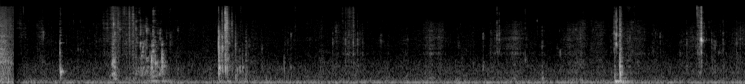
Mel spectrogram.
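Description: A few soft, scattered mouth noises and small clicks over a low steady hum inside a car, as of someone quietly chewing aloe vera pulp.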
